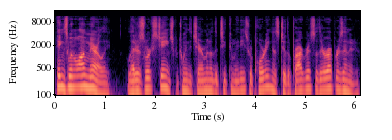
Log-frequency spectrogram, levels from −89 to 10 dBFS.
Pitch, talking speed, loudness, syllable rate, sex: 125 Hz, 215 wpm, -19 LUFS, 7.2 syllables/s, male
